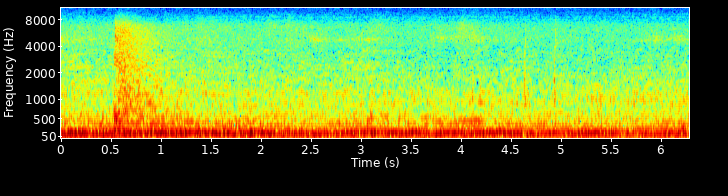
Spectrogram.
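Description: Steady low motor hum, with a brief hiss about half a second in.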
